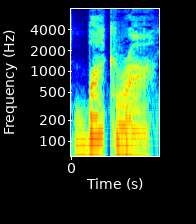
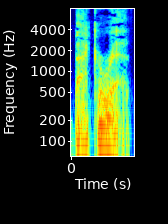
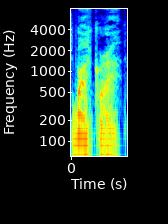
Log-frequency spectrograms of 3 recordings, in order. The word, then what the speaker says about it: baccarat: It's actually pronounced baccarat. Some people call it baccarat. It's French. It's baccarat.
